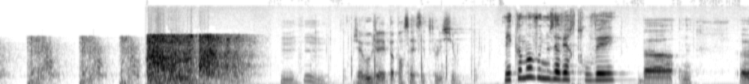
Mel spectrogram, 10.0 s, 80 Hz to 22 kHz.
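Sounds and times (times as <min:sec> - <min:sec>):
debris rattling: 0:02.0 - 0:03.6
prison cell door splintering crash: 0:02.0 - 0:03.6
speech: 0:03.8 - 0:09.9.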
